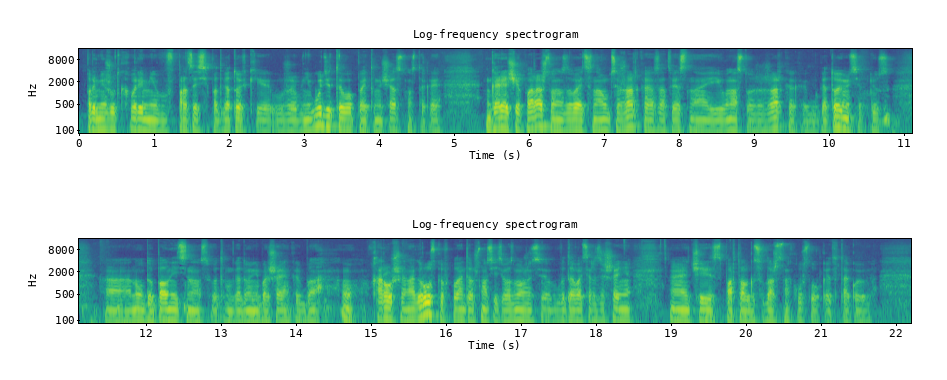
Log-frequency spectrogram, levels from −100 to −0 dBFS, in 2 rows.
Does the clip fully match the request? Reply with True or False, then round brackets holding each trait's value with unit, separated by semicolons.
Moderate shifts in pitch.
False (1.4 semitones)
